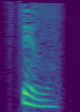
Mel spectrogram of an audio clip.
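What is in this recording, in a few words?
"fill", English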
